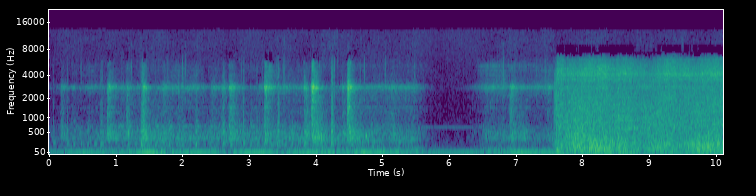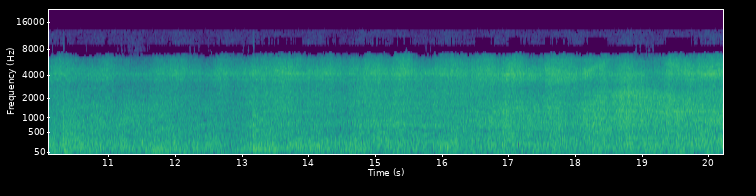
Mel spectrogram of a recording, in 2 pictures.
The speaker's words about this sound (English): The driver moves his regulator back, passengers are up and stirring about, and she slips into the platform.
